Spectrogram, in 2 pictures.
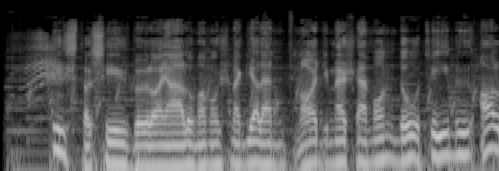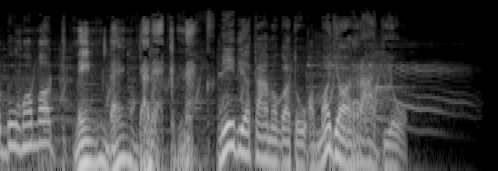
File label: radiospot; zeneker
